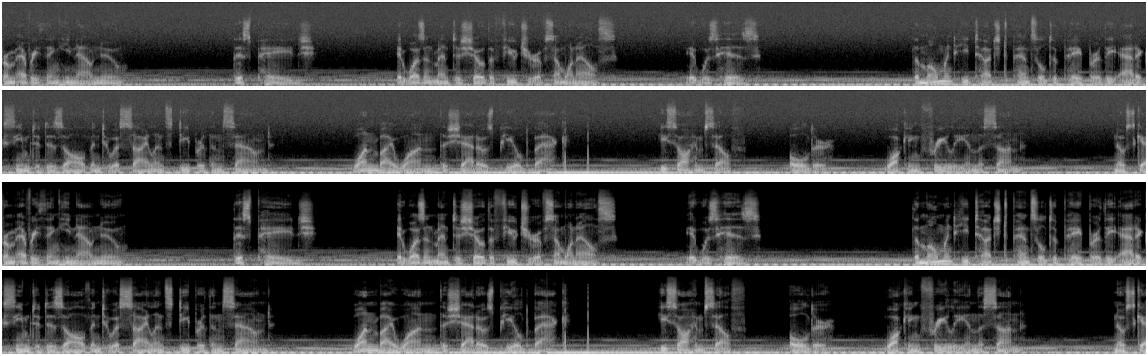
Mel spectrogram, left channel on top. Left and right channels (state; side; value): noise; left; hiss, 12 dB below the sound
